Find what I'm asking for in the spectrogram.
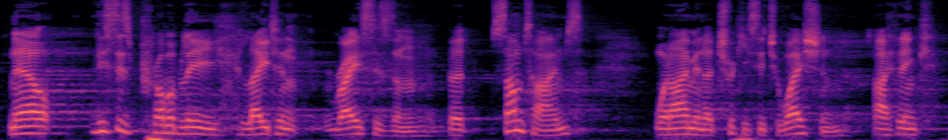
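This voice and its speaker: An Australian man in his thirties tells a comic personal story on stage in a dry, wry way, before a live audience in a large hall. His voice is medium-pitched and fairly bright at a normal speed. The hall gives long reverb and faint noise.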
